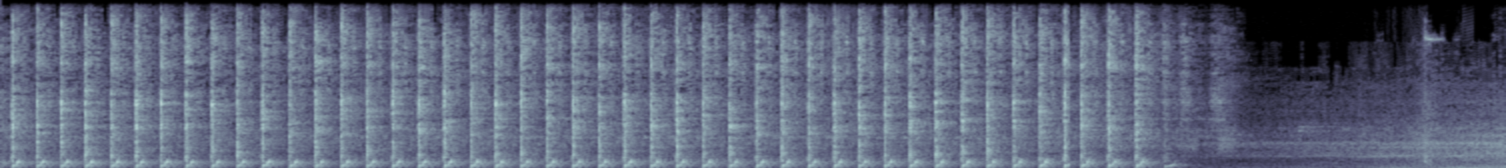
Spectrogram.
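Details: Rebuilt old Royal Enfield Bullet single-cylinder engine; even, loping thump about three beats a second, steady and unbroken until shutoff. Normal idle.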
